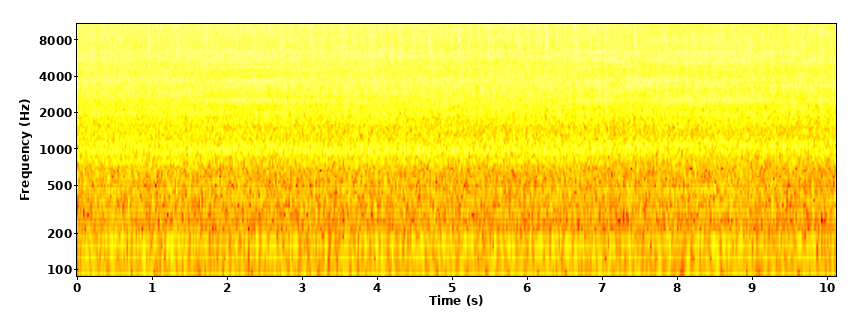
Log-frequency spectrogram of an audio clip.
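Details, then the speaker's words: 1937 Buick street rod with 400 cu in small-block Chevy (~35,000 mi, rebuilt ~40 years ago, runs hot, aggressive cam) at steady V8 idle: light rapid puffing tick in time with firing from an exhaust manifold leak, burning a spark plug boot. "Got manifold leak. You hear it right there? It's burning the spark plug boot a little bit."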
